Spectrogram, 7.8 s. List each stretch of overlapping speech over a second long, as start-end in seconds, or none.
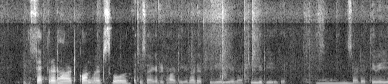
none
